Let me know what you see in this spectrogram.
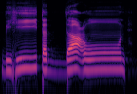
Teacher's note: बिही तद्दाऊन, बिही खड़ी ज़बर को खींचना है, तद्दाऊन दाल पे की शद अदा करनी है, आइन को हल्क से पढ़ना है, वाव साकिन को खींच के पढ़ना है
